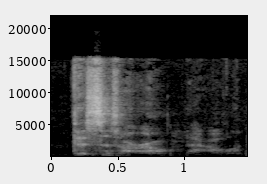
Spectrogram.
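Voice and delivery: very soft, hushed, close whisper. Acting out a character walking up to Micah: whispering in his ear. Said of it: "and I whisper in his ear".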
